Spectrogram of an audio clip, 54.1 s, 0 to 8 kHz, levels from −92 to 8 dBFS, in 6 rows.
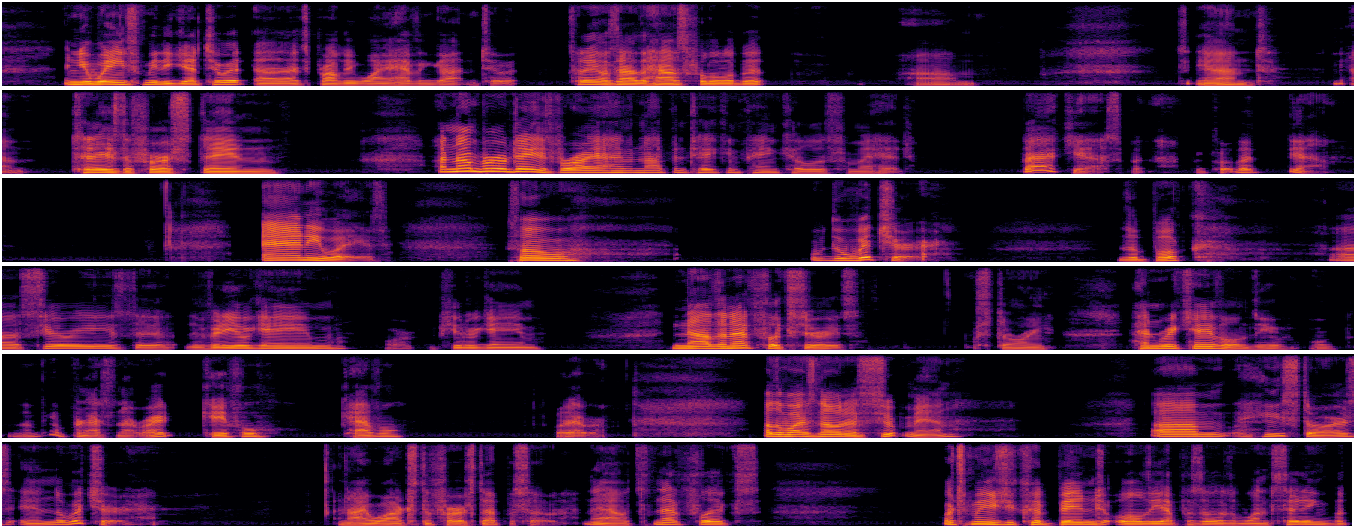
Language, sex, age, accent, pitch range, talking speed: English, male, 50-69, American, 140-230 Hz, 135 wpm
